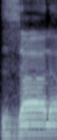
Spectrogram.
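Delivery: ज़ाल with a light, thin alif; thin alif demo. Shown as a demonstration. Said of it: "तो बारीक".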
